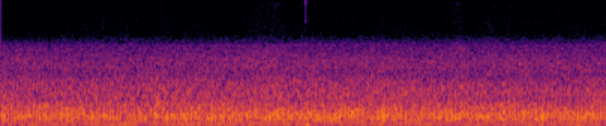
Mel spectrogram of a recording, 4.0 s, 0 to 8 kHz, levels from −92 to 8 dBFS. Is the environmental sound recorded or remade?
remade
